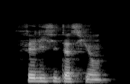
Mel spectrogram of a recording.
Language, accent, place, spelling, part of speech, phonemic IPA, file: French, France, Lyon, félicitation, noun, /fe.li.si.ta.sjɔ̃/, LL-Q150 (fra)-félicitation.wav
- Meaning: congratulation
